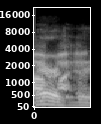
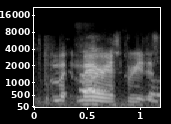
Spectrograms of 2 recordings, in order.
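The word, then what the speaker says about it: Marius Briedis: No, Nah, Maris Breeders. no, it's Marius Breeders.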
